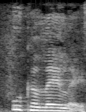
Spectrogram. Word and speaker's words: ukulele: ukulele lesson so the ukulele which also the proper way to say it is the Fulco lele so that's the proper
